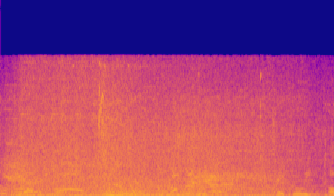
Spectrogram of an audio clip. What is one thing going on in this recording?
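A heavy hit lands with a crunching impact.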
